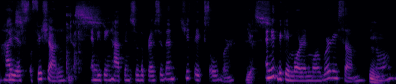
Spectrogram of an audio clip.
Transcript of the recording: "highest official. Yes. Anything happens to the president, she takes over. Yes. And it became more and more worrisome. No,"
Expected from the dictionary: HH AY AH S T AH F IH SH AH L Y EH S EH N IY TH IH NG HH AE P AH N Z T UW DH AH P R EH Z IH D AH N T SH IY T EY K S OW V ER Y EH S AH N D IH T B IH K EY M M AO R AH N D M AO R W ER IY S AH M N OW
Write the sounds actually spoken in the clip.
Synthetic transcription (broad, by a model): HH AY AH S T AH F IH SH AH L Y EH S EH N IY TH IH NG HH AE P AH N S T UW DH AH P R EH S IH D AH N T SH IY T EY K S OW V ER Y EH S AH N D IH T B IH K EY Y M AO R AH N D M AO R W ER IY S AH M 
